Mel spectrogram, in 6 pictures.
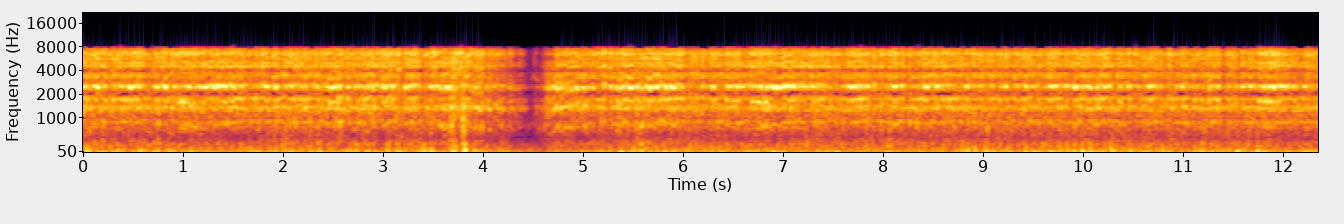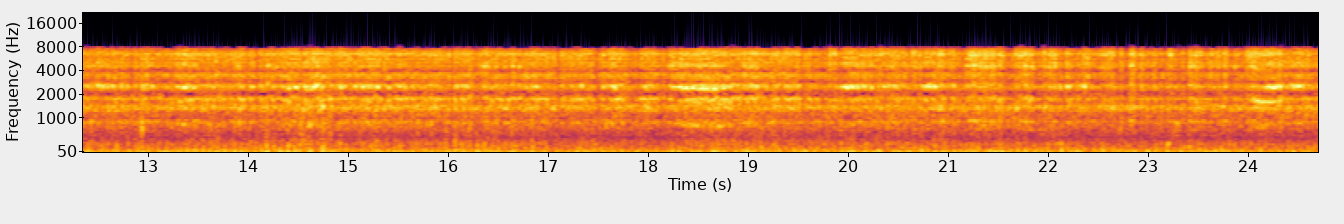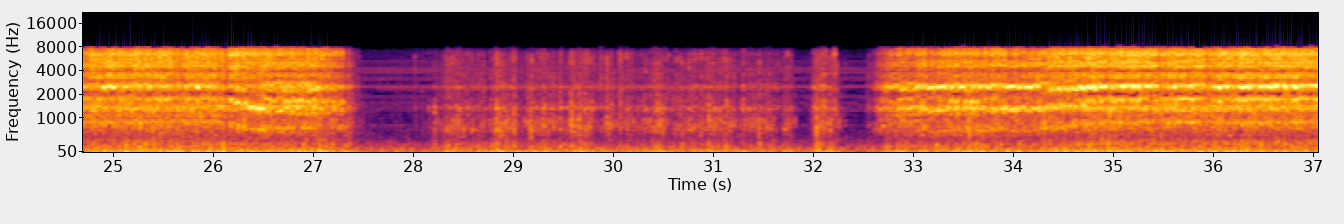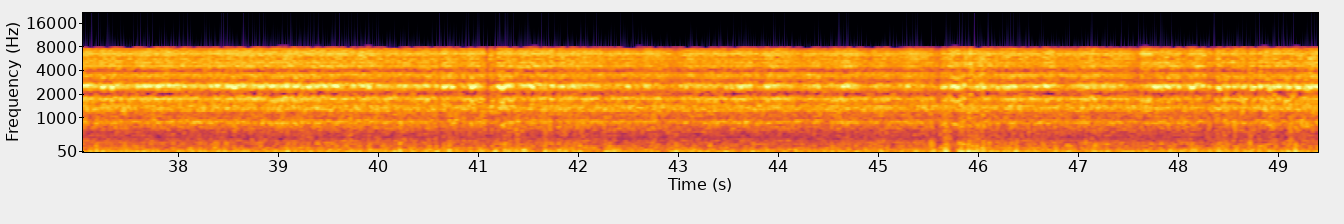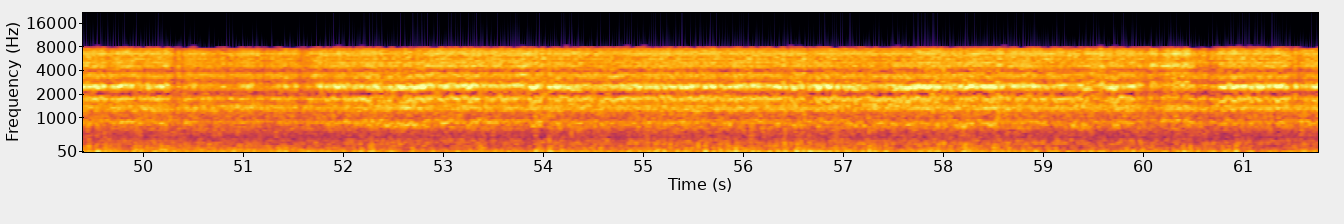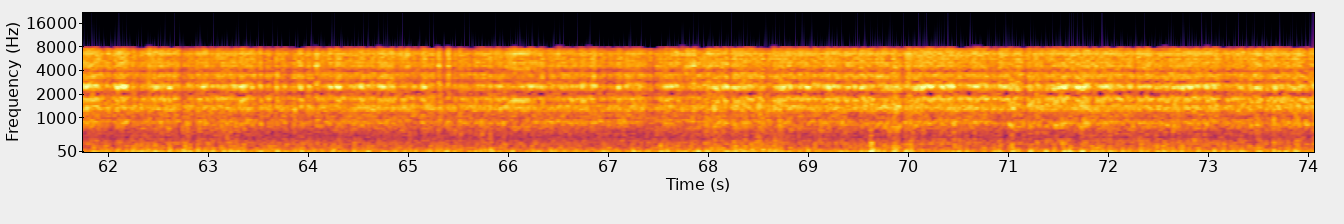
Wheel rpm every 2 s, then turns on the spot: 230, 210, 160, 230, 240, 230, 230, 230, 230, 230, 230, 230, 230, 110, 20, 10, 90, 210, 230, 230, 230, 230, 230, 230, 230, 230, 230, 230, 230, 230, 240, 240, 230, 230, 220, 220, 220.
26-30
